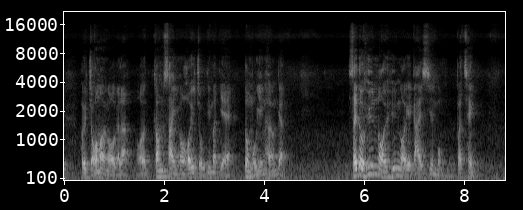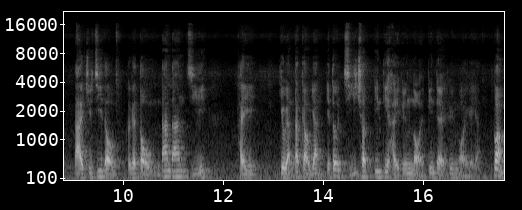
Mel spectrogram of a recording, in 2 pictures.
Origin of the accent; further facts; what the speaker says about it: China; 頭先我哋中國人有一句嘅説話叫吃裏扒外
